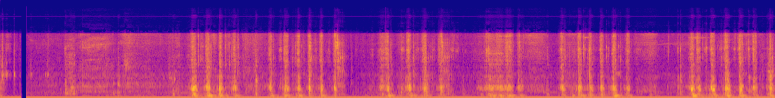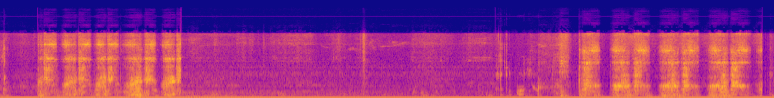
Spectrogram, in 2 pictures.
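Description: Flat file rasping across a wooden katana handle piece clamped in a vise, shaving it down: runs of quick back-and-forth strokes broken by short pauses, with a longer lull about two-thirds of the way through.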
